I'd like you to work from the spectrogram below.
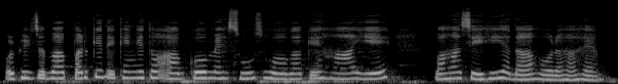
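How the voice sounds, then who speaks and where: A high-pitched woman teaches recitation in a slow, careful lesson. She repeats each letter sound so learners can copy it. Faint background noise sits under her voice. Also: fairly even intonation, a little mellow. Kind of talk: patient step-by-step pronunciation lesson.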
